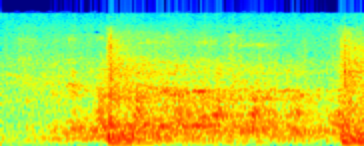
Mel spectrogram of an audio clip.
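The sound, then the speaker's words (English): Two heavy sledgehammer blows from a woman knocking down a wall strike about a second apart, each a sharp crashing thud, over a low background murmur of voices. “Why don't you knock the wall down as soon as you close tonight?”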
